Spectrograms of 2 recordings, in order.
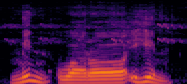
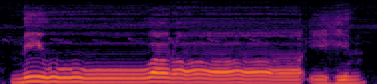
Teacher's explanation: Cara membacanya tidak boleh jelas min waraihim, akan tapi bunyi nun sukun tersebut dimasukkan ke dalam huruf waw sambil didengungkan. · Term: idgham bi ghunnah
